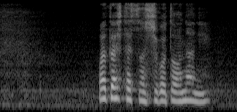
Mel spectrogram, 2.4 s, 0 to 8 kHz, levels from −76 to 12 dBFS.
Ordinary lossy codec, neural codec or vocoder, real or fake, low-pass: none; autoencoder, 48 kHz, 32 numbers a frame, DAC-VAE, trained on Japanese speech; fake; 7.2 kHz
